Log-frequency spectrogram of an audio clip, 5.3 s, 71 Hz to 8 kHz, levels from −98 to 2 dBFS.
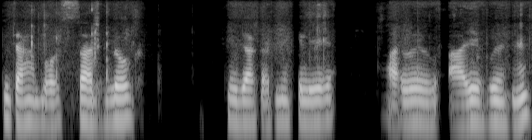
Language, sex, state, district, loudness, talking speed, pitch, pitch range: Hindi, male, Jharkhand, Jamtara, -28 LUFS, 145 wpm, 135 Hz, 130-140 Hz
